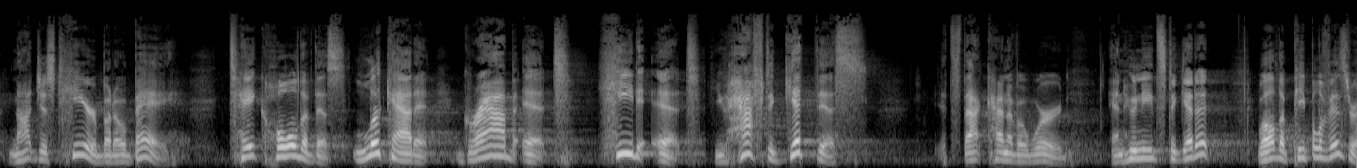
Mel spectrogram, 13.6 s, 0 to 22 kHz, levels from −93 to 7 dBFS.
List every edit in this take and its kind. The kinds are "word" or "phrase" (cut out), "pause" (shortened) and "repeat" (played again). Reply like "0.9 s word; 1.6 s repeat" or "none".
1.9 s pause; 3.5 s pause; 7.1 s pause

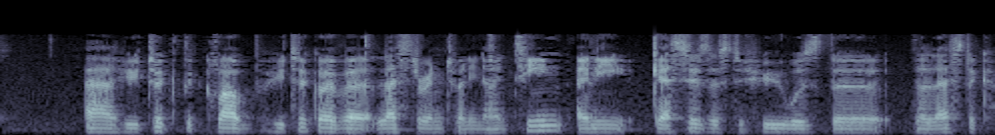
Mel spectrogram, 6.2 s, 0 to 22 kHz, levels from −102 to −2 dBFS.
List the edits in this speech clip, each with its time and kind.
3.6 s pause

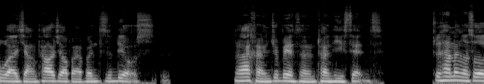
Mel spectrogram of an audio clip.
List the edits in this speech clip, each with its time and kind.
none

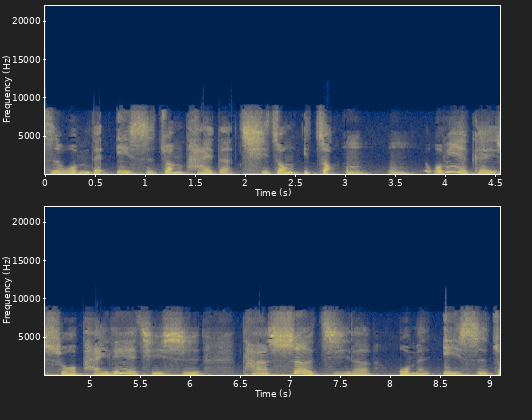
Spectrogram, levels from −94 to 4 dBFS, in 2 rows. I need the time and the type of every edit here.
2.9 s pause; 3.7 s pause

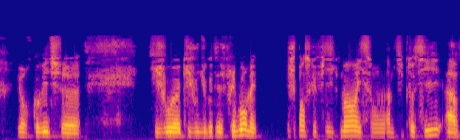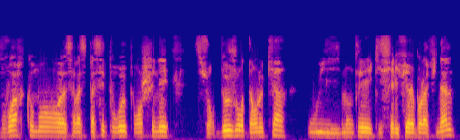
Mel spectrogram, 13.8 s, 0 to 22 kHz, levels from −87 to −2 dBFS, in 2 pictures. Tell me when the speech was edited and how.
5.8 s word; 6.1 s word; 10.6 s word; 12.0 s word

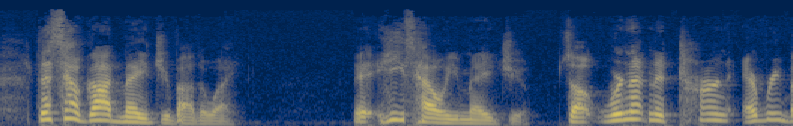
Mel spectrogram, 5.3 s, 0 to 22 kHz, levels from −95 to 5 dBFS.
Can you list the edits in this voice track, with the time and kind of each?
2.7 s word; 4.3 s word

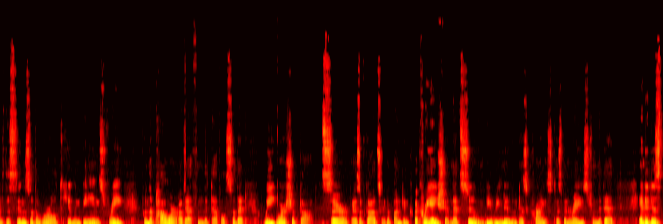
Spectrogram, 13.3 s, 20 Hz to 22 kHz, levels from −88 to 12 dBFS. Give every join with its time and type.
1.2 s word; 3.7 s word; 5.5 s word; 6.4 s word; 7.2 s word; 7.6 s word; 8.2 s word; 9.7 s word; 10.4 s word

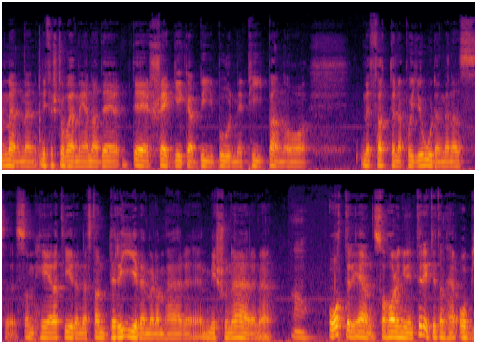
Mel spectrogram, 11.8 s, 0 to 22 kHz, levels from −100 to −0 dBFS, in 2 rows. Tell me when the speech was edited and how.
none

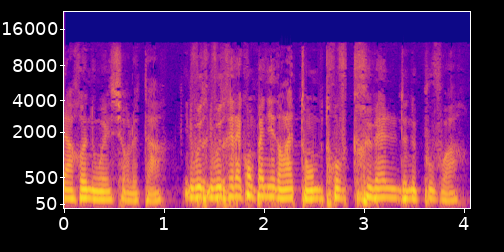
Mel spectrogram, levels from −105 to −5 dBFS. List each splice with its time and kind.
1.1 s pause; 1.4 s repeat

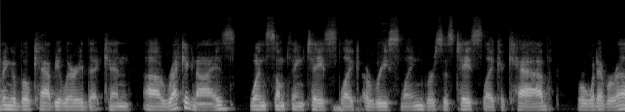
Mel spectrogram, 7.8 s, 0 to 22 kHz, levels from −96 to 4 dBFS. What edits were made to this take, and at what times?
1.7 s pause; 3.0 s pause

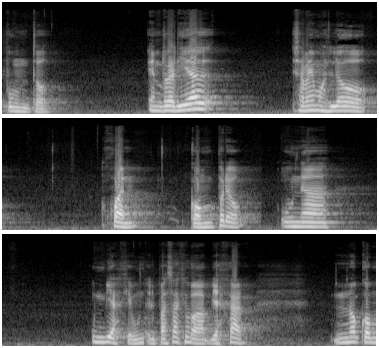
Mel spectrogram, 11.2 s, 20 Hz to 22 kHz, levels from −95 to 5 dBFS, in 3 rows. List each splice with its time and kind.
2.7 s pause; 6.3 s pause; 8.9 s word; 9.4 s word

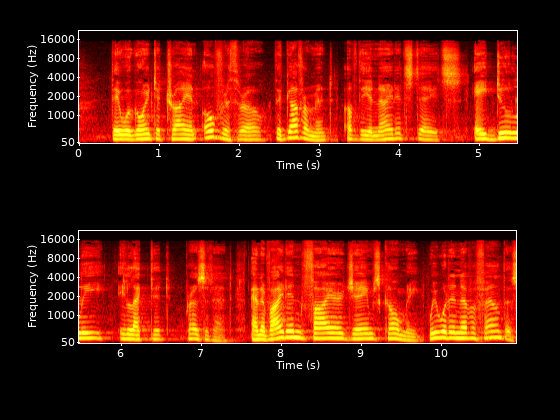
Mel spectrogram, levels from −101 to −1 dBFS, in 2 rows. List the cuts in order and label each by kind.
2.4 s pause; 3.2 s pause; 4.9 s pause; 5.9 s pause; 7.5 s pause; 9.8 s pause

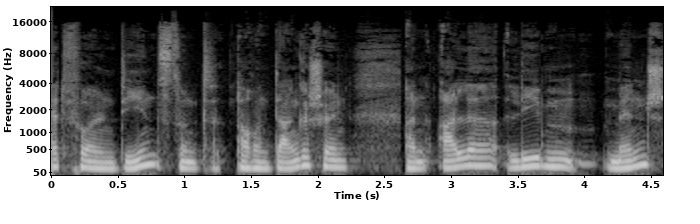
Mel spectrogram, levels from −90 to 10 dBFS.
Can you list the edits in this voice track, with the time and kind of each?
1.3 s pause; 2.6 s pause

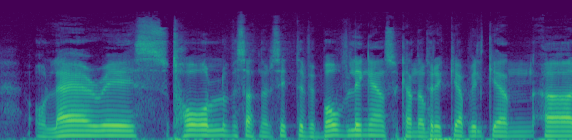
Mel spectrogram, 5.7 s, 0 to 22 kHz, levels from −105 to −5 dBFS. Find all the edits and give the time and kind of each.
1.6 s word; 4.3 s word; 4.7 s word

